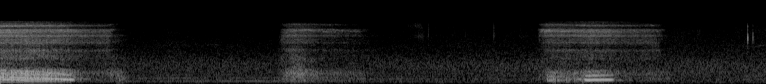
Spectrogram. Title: Crispy snoring...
